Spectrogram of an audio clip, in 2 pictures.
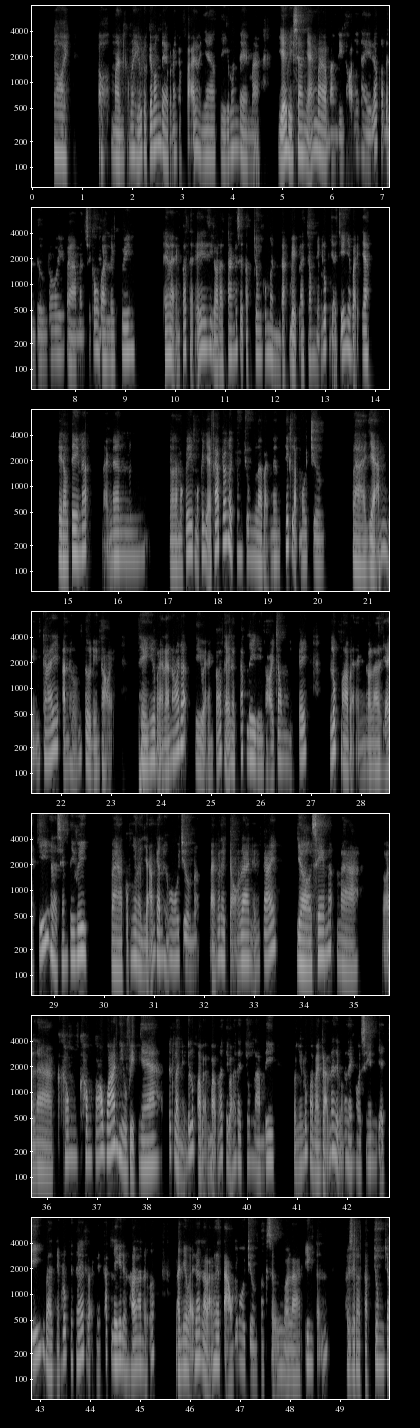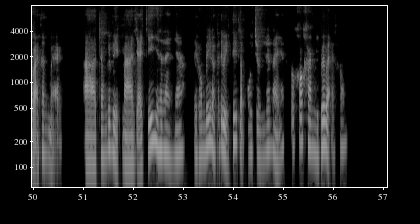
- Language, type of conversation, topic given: Vietnamese, advice, Làm sao để tránh bị xao nhãng khi xem phim hoặc nghe nhạc ở nhà?
- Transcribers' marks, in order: tapping; other background noise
